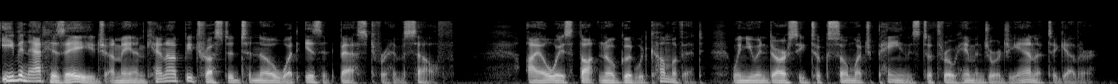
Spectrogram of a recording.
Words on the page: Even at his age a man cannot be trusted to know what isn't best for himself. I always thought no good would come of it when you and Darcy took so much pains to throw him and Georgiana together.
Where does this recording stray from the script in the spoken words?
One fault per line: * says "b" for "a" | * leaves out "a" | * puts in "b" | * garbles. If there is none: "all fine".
all fine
